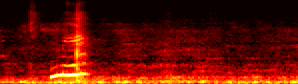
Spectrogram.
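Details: Cat giving a single short meow, about a third of a second long, slightly rising then level, against a quiet indoor background hum.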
